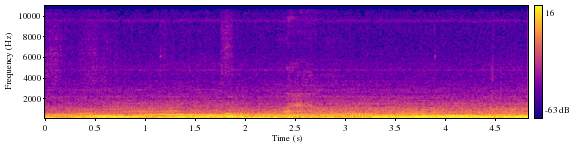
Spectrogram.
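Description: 2018 Porsche Panamera 4 accelerating moderately in manual mode with paddle shifters, engine tone rising in steps through gear changes, heard from inside the cabin as a steady, fairly loud hum without talking.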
